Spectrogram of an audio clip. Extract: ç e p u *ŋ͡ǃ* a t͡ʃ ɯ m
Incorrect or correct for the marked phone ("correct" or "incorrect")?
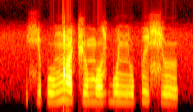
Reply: correct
